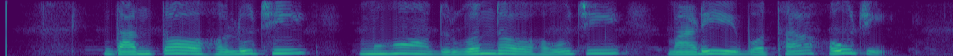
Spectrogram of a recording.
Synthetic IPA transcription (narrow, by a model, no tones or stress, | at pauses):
d̪ant̪ɔɦɔlut͡ʃʰi | muɦɔ̃d̪uɾɡɔnd̪ʱɔɦowt͡ʃʰi | maɽibɔt̪ʰahowt͡ʃʰḭ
